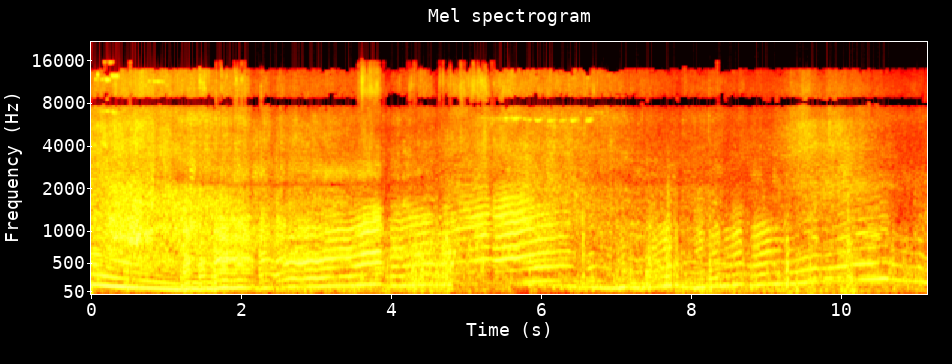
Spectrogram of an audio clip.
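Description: Rally car engines at full throttle through a corner, one car after another. The yellow Peugeot 206's engine note falls sharply as it passes close by. The revs then climb and drop again and again through gear changes as a second car, a white hatchback, comes through and accelerates away.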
